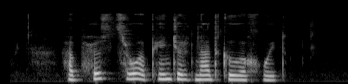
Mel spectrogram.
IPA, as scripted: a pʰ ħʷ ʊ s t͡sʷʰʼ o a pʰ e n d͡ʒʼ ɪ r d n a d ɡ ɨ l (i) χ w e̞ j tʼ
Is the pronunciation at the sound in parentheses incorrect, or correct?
incorrect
